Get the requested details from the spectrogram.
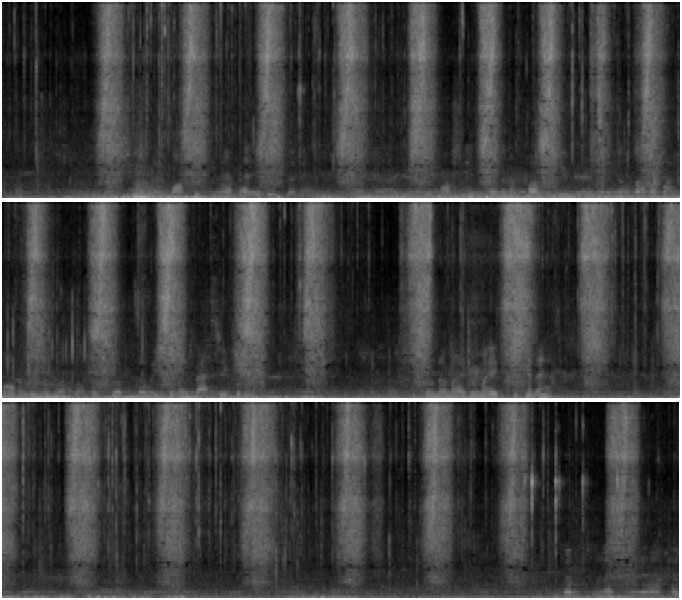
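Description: A broom sweeps the ground in quick, rhythmic strokes.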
